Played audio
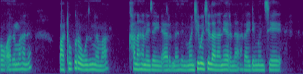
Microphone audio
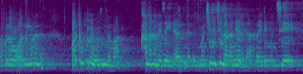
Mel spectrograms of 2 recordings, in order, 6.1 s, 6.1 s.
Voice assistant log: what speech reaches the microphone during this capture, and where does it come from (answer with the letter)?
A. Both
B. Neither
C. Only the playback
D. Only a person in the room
C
